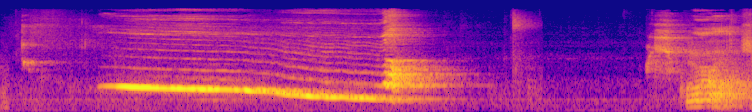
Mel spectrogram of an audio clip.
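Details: Pet African grey parrot indoors, announcing squirrels outside, voices a drawn-out, harmonic-rich tone that slides steadily downward, followed by a brief breathy burst and then a rougher, noisy utterance after a short pause.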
